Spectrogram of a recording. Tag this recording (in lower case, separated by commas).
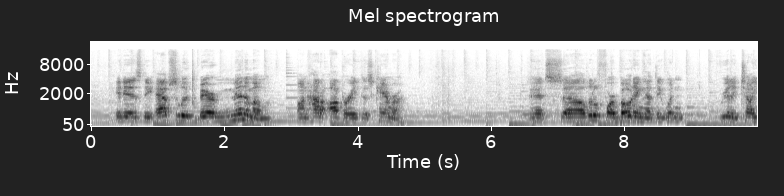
music, speech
